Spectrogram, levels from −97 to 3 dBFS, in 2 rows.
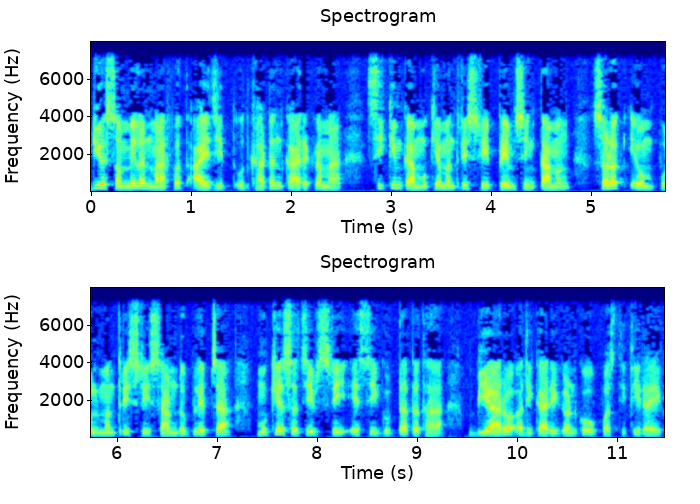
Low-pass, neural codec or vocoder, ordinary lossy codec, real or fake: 7.2 kHz; none; none; real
